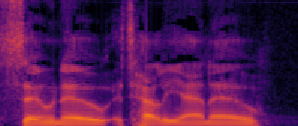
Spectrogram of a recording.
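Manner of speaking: imitated valley girl accent, mocking. Recalling a classmate in Italian class, imitating her valley girl accent. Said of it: "she talked like she was from the valley".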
